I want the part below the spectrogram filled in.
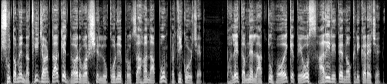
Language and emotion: Gujarati, disgusted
